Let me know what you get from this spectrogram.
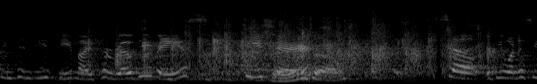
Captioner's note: applause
